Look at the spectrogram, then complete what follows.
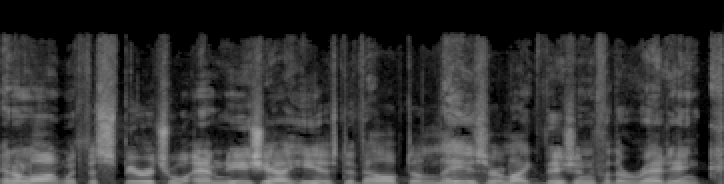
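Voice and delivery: ordinary delivery

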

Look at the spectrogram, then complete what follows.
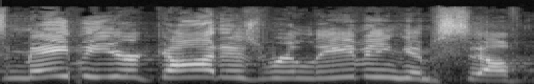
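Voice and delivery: high teasing taunt; mocking. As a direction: sneer it with mock concern. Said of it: "Elijah mocked them".

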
